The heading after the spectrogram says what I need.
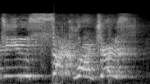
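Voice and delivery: put-on bratty kid yelling insults at a teammate; furious kid. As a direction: sneer it like a bratty bowler. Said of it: "Scotty would be furious".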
